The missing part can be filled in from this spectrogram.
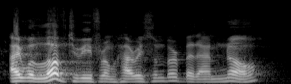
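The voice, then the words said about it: Non-local foreign accent. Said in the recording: “you can notice I am not from Harrisonburg ... the accent is a little weird”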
